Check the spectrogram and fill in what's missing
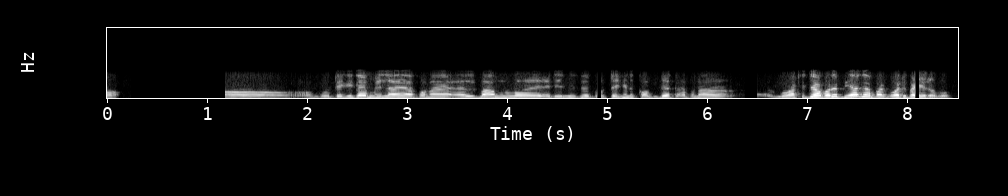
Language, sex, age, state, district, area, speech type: Assamese, male, 30-45, Assam, Kamrup Metropolitan, urban, conversation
